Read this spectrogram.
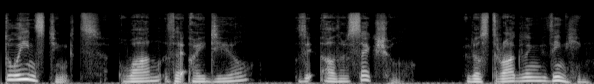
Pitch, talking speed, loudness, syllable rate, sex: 145 Hz, 100 wpm, -18 LUFS, 4.3 syllables/s, male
